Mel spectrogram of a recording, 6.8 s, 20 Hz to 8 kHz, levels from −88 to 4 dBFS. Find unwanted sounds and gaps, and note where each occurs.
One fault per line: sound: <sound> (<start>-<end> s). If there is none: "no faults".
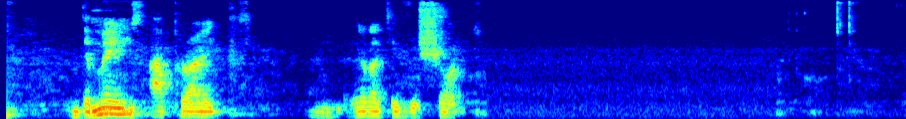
no faults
